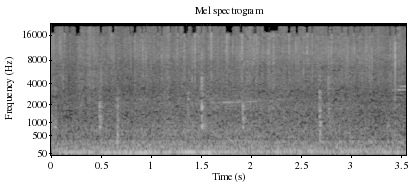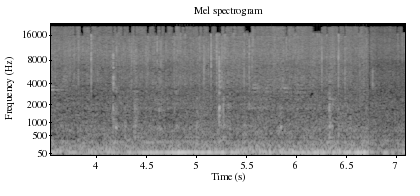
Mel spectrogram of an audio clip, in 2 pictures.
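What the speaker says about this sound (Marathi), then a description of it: "आता आपण दुसऱ्या साईडनी भाजून घेऊया" Vegetable tikki patties pan-roasting on their second side for mini burgers give a steady, soft sizzle with scattered small crackles and ticks, close and even throughout, with no talking.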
